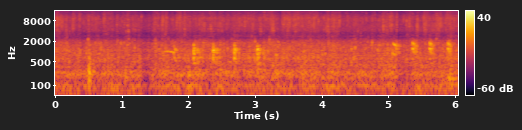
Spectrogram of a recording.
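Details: Hidden frogs in a seasonal song, their calls coming as quick ringing notes in two short bursts, several per second, set against a constant gushing water background.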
